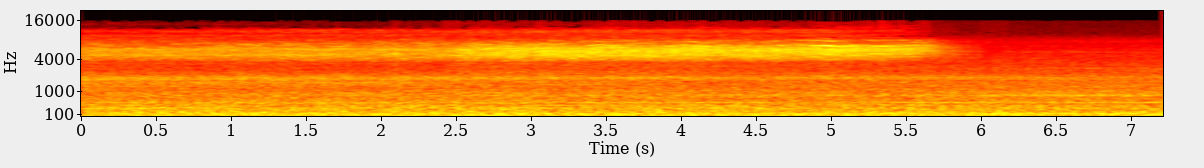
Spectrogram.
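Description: Train running on the line, a steady low rumble under a high hiss that swells in the middle and cuts off suddenly near the end.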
